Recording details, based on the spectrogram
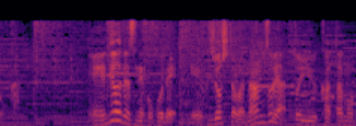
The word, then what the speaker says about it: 腐女子: 突然ですが皆さん、腐女子という単語、ご存知でしょうか。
